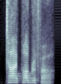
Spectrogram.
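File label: "typographer", Indian English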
